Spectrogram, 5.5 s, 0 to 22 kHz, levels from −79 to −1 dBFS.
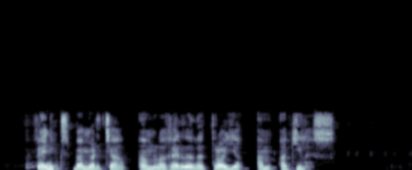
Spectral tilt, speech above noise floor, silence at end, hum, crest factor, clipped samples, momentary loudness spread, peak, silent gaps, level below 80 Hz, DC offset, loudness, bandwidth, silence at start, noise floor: -4 dB/octave; 56 dB; 1.1 s; none; 16 dB; under 0.1%; 10 LU; -2 dBFS; 3.35-3.41 s; -62 dBFS; under 0.1%; -16 LUFS; 7.8 kHz; 0.35 s; -71 dBFS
